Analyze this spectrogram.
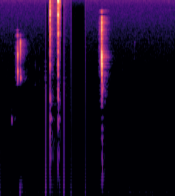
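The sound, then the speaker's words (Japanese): A few faint, crisp clicks sound over near silence. They come in a sparse, irregular pattern, with a slightly stronger pair close together and another lone click a little later. “どこをクリックするのかな？ ここかな？”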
